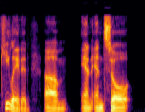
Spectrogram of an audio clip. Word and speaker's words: chelated: h e l a t e d but pronounced kated um and and so like that one seems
